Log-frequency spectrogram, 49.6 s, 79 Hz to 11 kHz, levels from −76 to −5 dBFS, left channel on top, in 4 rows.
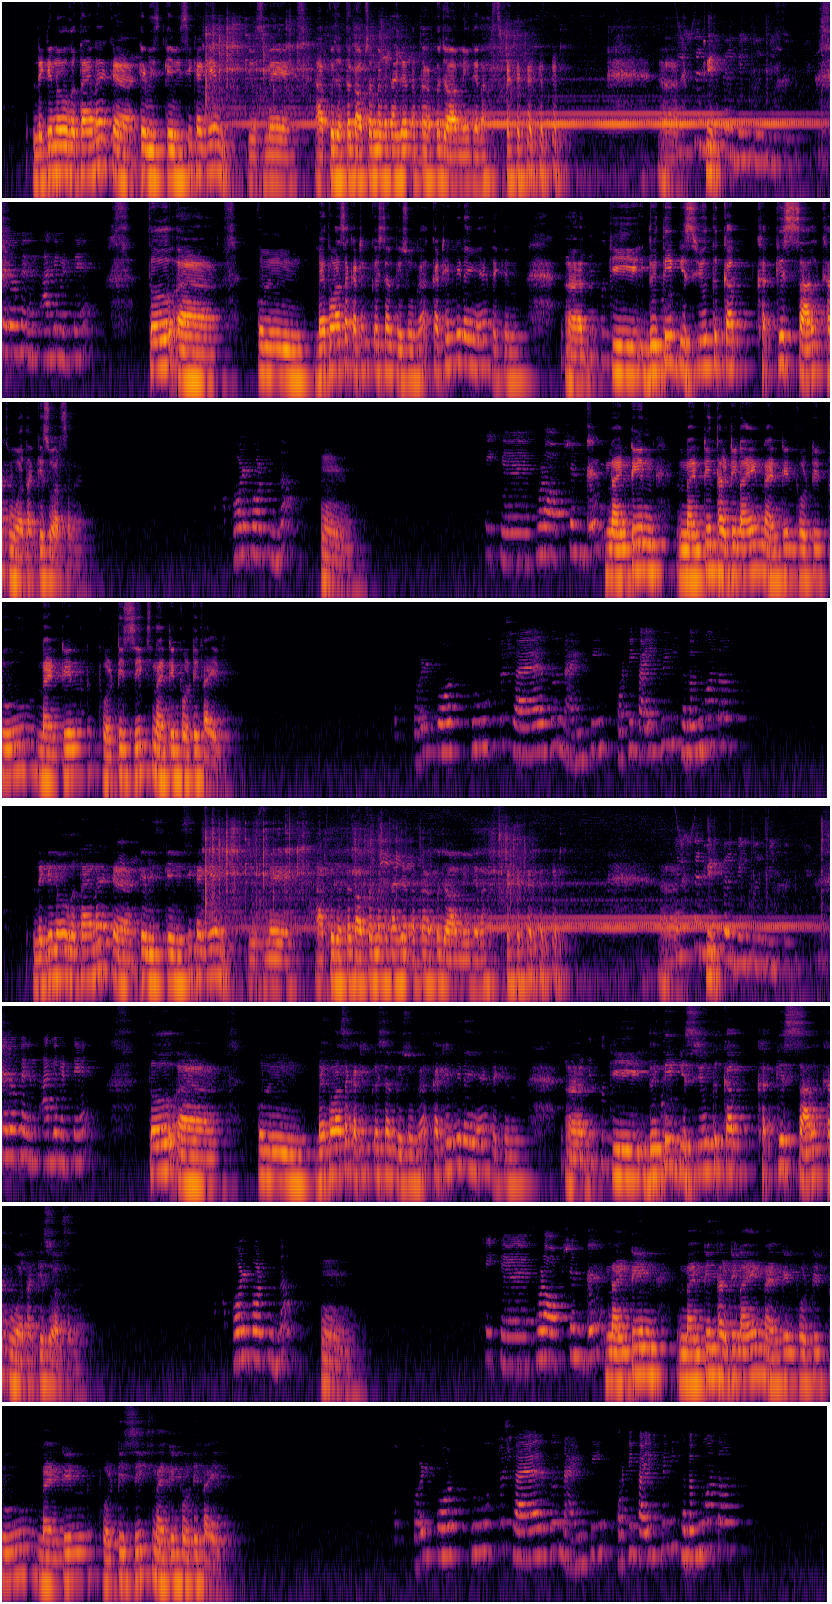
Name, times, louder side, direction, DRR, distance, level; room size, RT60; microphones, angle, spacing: voice 1, 0.5-8.4 9.1-10.1 10.5-10.8 12.2-12.5 14.0-14.4 14.6-16.0 16.3-21.2 21.6-26.1 29.6-30.1 33.6-40.6, left 3 dB, 70° left, 7 dB, 0.9 m, -28 dB
voice 2, 1.7-2.0 5.6-6.4 10.1-13.7 20.9-21.5 22.3-22.5 28.3-29.2 32.0-34.2 43.4-48.2, right 3 dB, 75° right, 0 dB, 1.9 m, -38 dB
sound 1, 3.0-12.5, left 4 dB, 30° right, 1.0 m, -35 dB
14.5 x 10.5 x 2.7 m, 0.87 s
head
